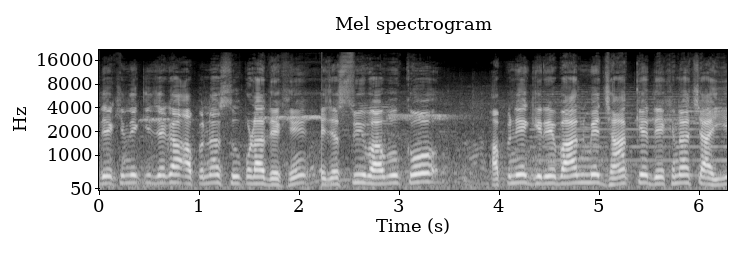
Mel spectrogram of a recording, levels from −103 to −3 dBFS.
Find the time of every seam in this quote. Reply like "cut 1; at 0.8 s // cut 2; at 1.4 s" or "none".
cut 1; at 2.2 s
